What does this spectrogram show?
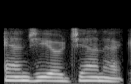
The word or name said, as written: angiogenic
